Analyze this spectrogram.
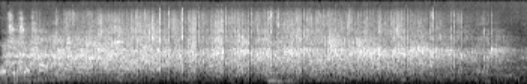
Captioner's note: applause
